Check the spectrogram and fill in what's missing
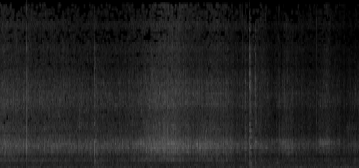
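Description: Masala paste of ginger, green chili and tomato frying in hot oil, a steady close sizzle with faint spoon stirring scrapes, swelling briefly and then easing off, with no talking.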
